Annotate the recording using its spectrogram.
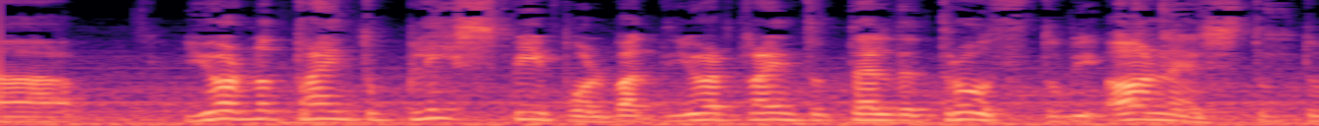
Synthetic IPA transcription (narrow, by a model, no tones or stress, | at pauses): juaɹnɔt̪ːɾajɪ̃ŋt̪uplispipəlbat̪juaɾt̪ɾajɪ̃ŋt̪ut̪ɛld̪ət̪ɾuθt̪ubiʔɔnɛstːut̪u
